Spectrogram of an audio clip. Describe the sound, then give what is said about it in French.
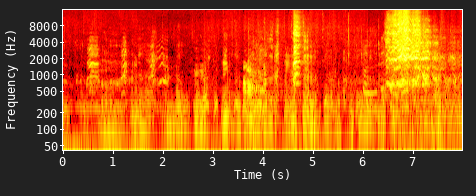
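A piglet squeals aggressively while being killed, in a run of harsh, shrill, loud cries, peaking in one piercing scream near the end, with people talking underneath. “Mais c'est un cochon C'est un porcelet mais ils sont en train de les tuer Mais c'est horrible quand même Mais ils vont les tuer”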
